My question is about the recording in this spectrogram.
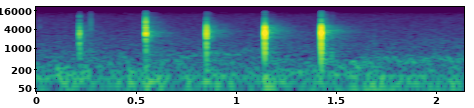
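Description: Five short, sharp clicks, about three a second, the first one faint: an Eisenhower dollar coin held inside a silk cloth being tapped so that it can be heard in the cloth.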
